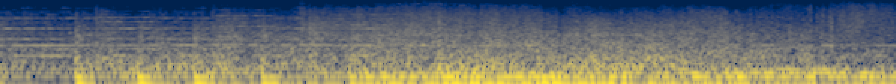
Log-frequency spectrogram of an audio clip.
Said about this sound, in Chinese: 一阵深水炸弹的轰炸，将这最后一艘敌船给炸毁。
